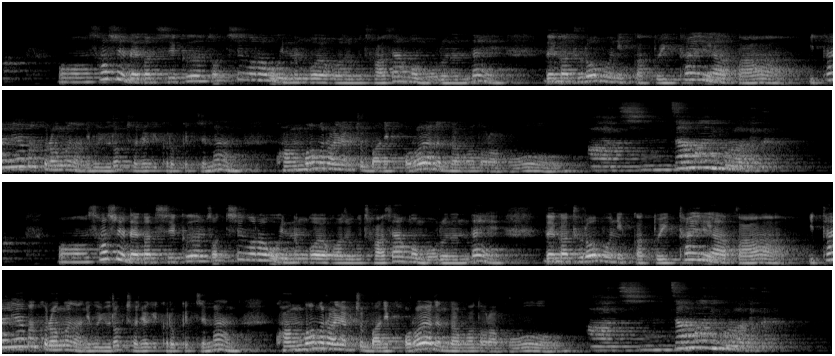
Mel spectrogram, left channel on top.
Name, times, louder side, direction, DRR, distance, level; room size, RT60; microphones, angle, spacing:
voice 1, 0.6-14.0, right 3 dB, 90° right, 9 dB, 0.6 m, -27 dB
voice 2, 14.2-15.9, equal, 20° right, -11 dB, 2.7 m, -30 dB
7.4 x 4.3 x 5.4 m, 1.2 s
head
